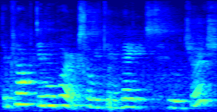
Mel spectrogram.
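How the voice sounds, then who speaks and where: High-voiced Swedish woman who stutters. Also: unhurried, dark tone, a little hiss or hum. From Sweden. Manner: stutters with repeated words and syllables. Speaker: keynote speaker. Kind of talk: conference keynote speech. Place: large conference hall. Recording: echoey hall, mic from far off.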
